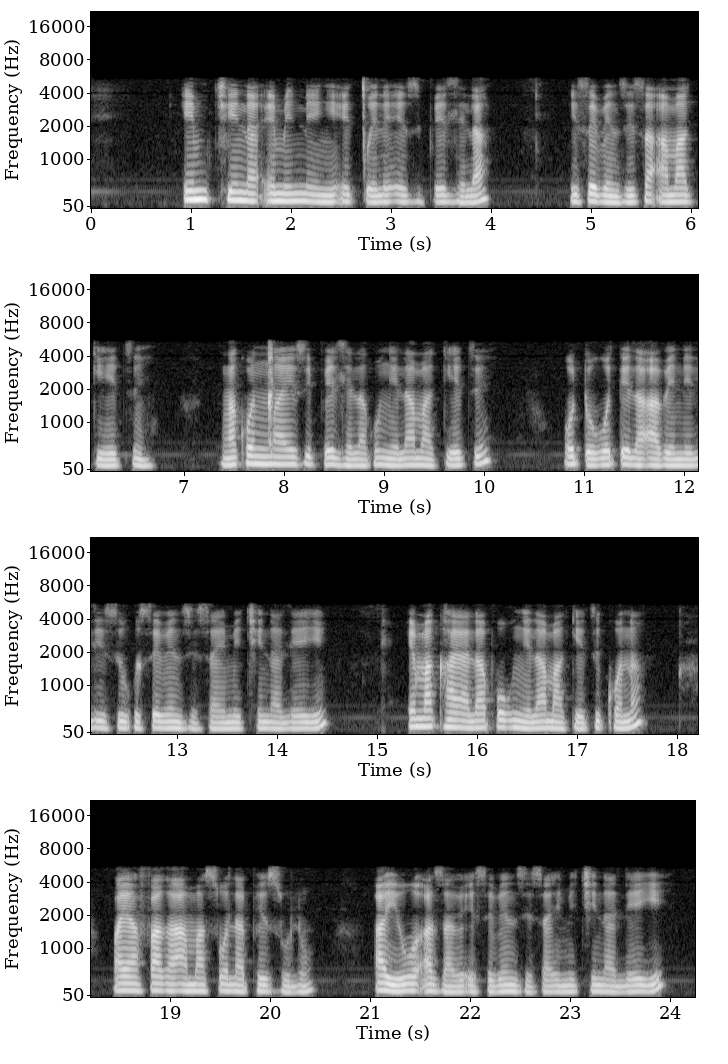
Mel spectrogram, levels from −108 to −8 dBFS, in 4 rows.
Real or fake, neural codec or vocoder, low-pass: real; none; 5.4 kHz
